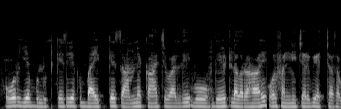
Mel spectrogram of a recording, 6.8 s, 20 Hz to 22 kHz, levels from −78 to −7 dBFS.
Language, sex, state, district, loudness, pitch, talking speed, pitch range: Hindi, male, Jharkhand, Sahebganj, -29 LUFS, 130 Hz, 185 wpm, 125-140 Hz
